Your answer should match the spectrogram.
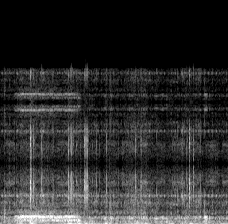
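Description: Mountain bike climbing a dry dirt and gravel track, with scattered short clicks from the tyres and bike and a steady low wind rumble on the microphone. A brief louder hum comes just after the start and lasts about half a second.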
